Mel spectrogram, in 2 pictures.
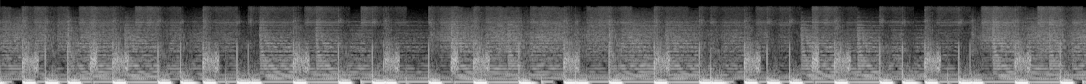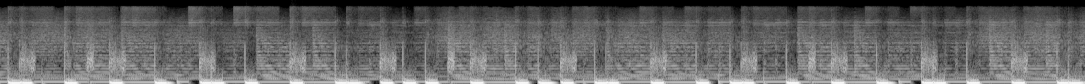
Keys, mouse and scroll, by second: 3.2 KP_1, 3.8-4.4 shift+middle drag, 4.4-4.9 scroll up 2, 5.6 Tab, 6.3-8.1 shift+middle drag, 8.1 alt+z, 8.5 click, 9.6 middle click, 10.2 KP_3, 11.2 click, 12.6 KP_1, 13.5 Tab, 14.2-14.5 scroll down 1, 14.5-16.6 middle drag, 16.6 KP_1, 17.1 shift+scroll up 1, 17.3-17.7 shift+middle drag, 17.7 Tab, 18.7 click, 21.5-21.7 scroll down 2.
